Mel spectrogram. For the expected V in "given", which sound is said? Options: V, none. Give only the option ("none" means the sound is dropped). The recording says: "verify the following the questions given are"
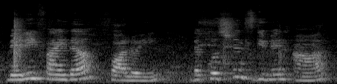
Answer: V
